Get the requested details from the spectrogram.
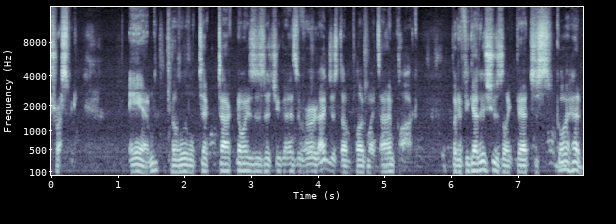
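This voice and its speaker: Recorded with a dry, close sound and no echo but noticeable background noise, a man speaks at a moderate pace. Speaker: commodities market commentator. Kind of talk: market commentary webcast. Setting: open office with others nearby. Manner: halting, many fillers.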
